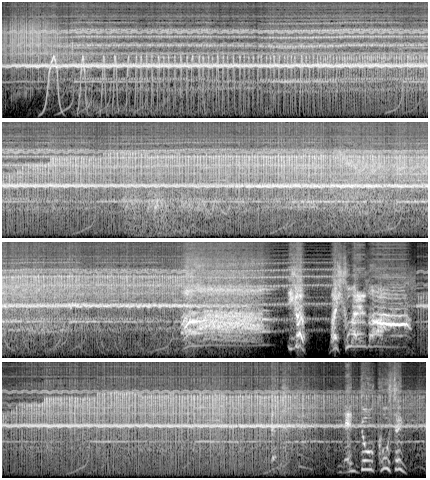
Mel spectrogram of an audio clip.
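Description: A steady high electronic whine hums.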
